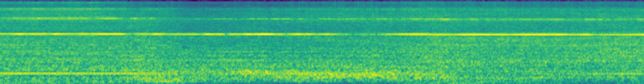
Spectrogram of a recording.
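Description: A powerful air blower drying a freshly cleaned surface gives a steady, loud, jet-like roar that holds without a break throughout.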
